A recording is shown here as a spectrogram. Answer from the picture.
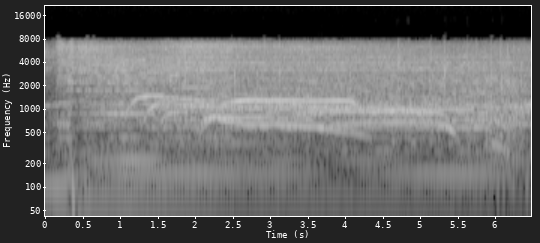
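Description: A live rock band holding a final sustained chord while the concert crowd whoops and cheers over it.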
